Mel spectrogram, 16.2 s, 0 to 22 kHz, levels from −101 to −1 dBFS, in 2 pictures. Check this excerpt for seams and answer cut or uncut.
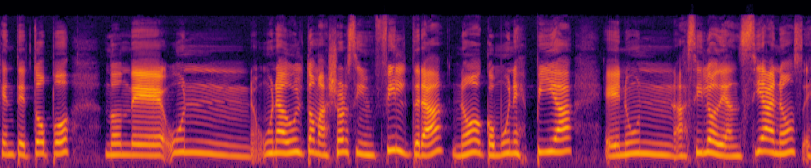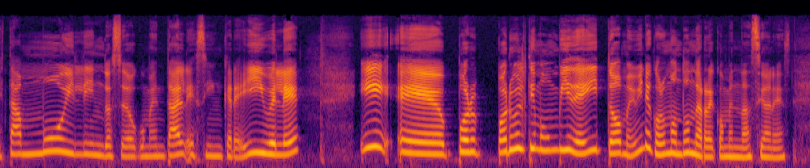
uncut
